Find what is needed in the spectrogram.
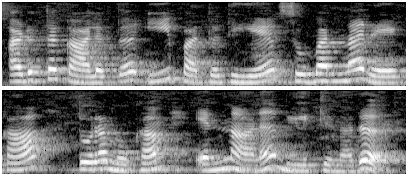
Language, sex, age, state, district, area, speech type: Malayalam, female, 18-30, Kerala, Pathanamthitta, rural, read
